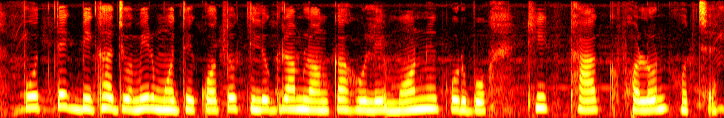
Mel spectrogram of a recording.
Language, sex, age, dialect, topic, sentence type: Bengali, female, 18-24, Rajbangshi, agriculture, question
